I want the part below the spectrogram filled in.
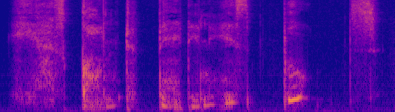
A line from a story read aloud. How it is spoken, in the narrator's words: whispered Peter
